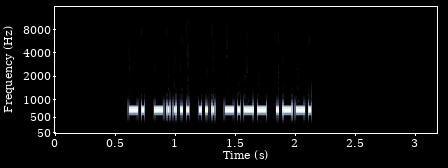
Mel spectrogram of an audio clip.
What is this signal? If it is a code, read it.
Morse code, heard as a keyed tone, about 45 wpm, 700 Hz. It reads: N6SYP
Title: USA Call Signs - 5 Characters - 6x Character Spacing - 45wpm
